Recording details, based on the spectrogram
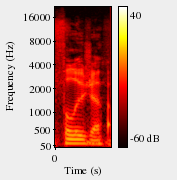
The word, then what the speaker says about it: Fallujah: The new, I'm probably going to pronounce it right, Fallujah? – Yeah, Fallujah.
